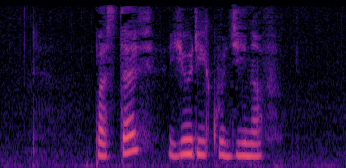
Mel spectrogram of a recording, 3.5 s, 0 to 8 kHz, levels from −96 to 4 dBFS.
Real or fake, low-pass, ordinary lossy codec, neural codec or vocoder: real; 7.2 kHz; MP3, 32 kbps; none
